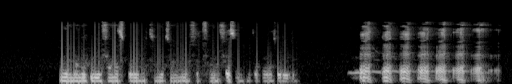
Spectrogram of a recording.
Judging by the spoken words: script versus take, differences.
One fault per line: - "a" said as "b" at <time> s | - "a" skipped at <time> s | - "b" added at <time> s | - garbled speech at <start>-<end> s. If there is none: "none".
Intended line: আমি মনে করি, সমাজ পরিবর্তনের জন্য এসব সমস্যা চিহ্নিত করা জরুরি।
none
